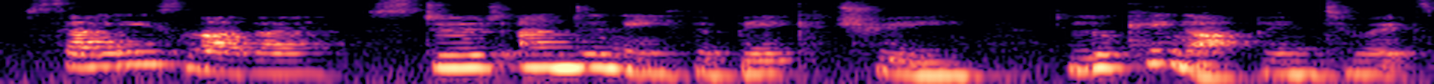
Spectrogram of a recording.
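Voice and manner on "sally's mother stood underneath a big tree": ordinary delivery, nothing marked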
